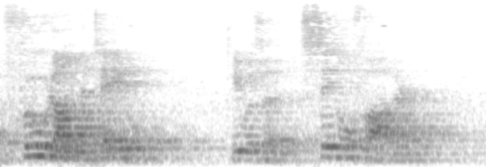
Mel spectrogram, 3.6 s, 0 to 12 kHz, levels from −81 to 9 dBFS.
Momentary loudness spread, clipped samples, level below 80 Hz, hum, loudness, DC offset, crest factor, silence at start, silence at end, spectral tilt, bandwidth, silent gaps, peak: 17 LU; under 0.1%; -76 dBFS; none; -35 LUFS; under 0.1%; 18 dB; 0 s; 0.1 s; -5.5 dB/octave; 11.5 kHz; none; -18 dBFS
